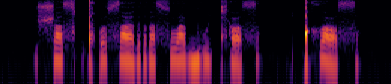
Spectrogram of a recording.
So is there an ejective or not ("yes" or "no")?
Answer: yes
